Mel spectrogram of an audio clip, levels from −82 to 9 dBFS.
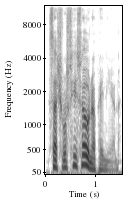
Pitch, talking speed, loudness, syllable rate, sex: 125 Hz, 195 wpm, -17 LUFS, 5.0 syllables/s, male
